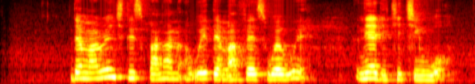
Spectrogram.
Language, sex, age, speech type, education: Nigerian Pidgin, female, 30-45, spontaneous, tertiary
